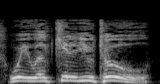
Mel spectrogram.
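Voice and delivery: loud, high-pitched threat; angry threat. A narrator's reading. Gunman pointing his gun at the Saudi soldier, threatening.

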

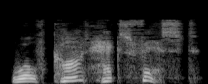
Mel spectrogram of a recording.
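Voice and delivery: ordinary delivery, nothing marked

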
